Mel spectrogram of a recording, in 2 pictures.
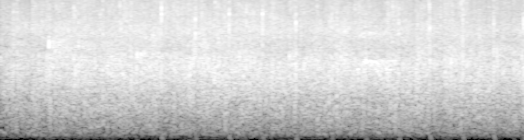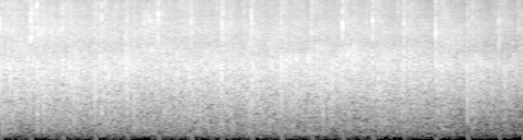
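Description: Audience applause: a dense patter of many hands clapping that swells in over the first second, holds steady and begins to fade near the end.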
